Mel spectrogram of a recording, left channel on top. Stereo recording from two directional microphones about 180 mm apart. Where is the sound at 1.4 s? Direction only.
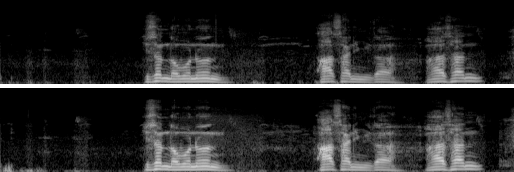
Centre (ahead or behind).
